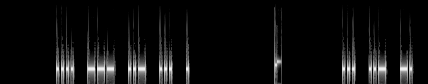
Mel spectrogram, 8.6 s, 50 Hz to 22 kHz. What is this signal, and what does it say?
Morse code, heard as a keyed tone, about 25 wpm, spaced as for 18 wpm, 700 Hz. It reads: HOUSE SUN
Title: 2x Character Spacing - Top 300 Words - 25wpm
